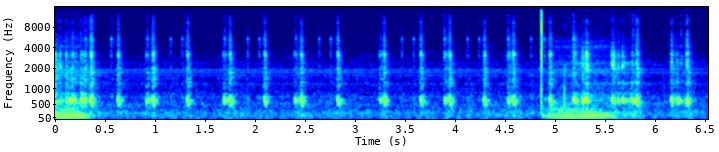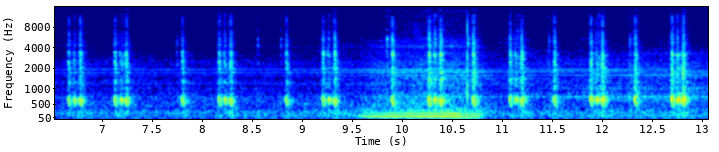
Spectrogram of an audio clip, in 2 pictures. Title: Clicking Sound; Xbox Video Screen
